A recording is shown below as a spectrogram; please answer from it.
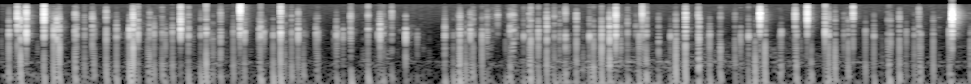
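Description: Long nails scratch across the surface of a folded beeswax-coated cotton food wrap held flat. The result is a dense run of quick, dry, crackly scratches with a bright, papery edge and no ring between them.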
